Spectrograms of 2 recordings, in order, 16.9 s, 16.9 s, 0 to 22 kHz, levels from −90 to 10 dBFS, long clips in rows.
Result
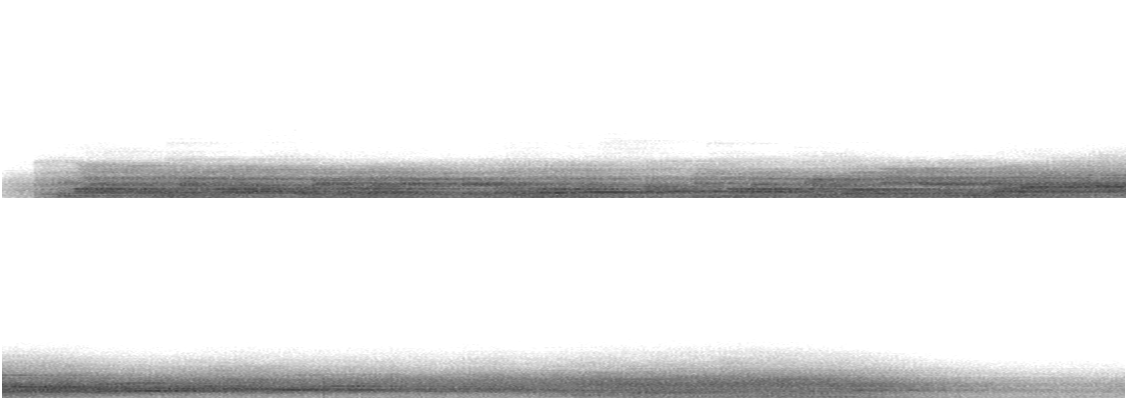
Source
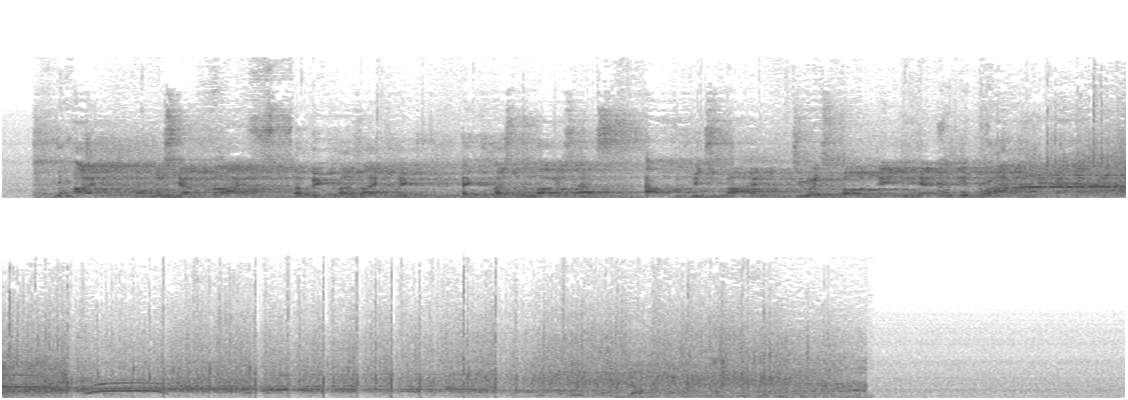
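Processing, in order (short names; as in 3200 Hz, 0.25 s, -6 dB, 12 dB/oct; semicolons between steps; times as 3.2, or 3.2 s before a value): octaver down 1 oct, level +1 dB; LPF 1800 Hz 24 dB/oct; low shelf 410 Hz -9 dB; Schroeder reverb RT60 3.1 s, combs from 32 ms, DRR -8.5 dB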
